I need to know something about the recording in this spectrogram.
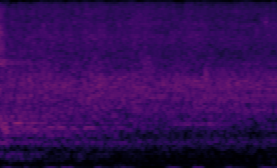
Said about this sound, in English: Oh, clap for the Lord.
